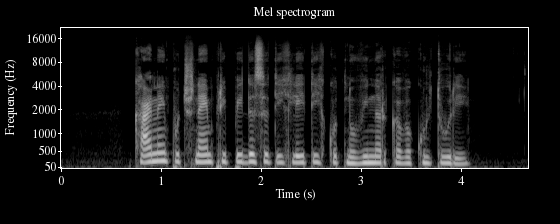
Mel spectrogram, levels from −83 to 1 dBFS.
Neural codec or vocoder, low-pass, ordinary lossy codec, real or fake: none; 19.8 kHz; none; real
